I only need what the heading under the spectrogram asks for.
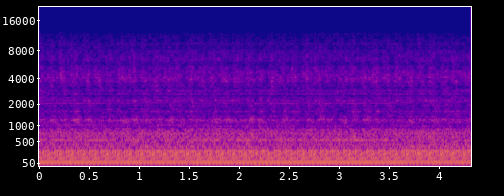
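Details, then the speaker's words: Cold start of a 1988 Pontiac Firebird V8 (shorty headers, Edelbrock 1406 carb, Edelbrock Performer intake) after a long time parked, not pre-warmed. Steady, even low rumble with no misses or knocks, well set up; normal cold idle. "No, it wasn't already warmed up. It's It's cold. It just It's set up very well."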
